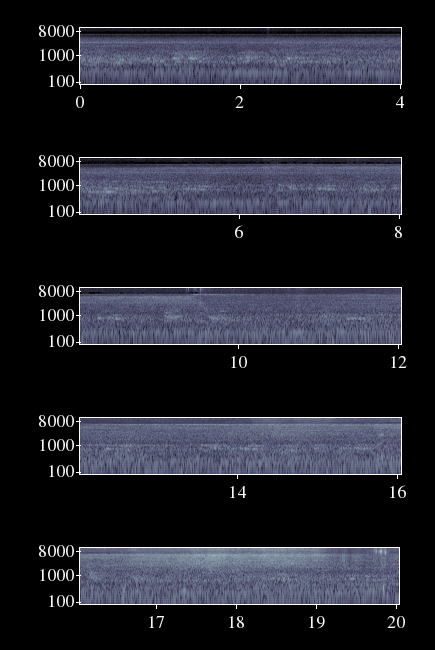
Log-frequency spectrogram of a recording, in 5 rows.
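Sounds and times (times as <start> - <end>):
high-speed train running noise: 0.0 - 20.0
hiss: 14.4 - 19.7.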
